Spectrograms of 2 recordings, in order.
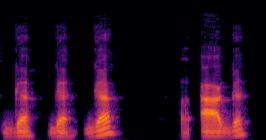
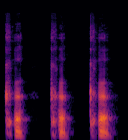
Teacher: So G and K are both velar sounds. So one is voiced, g, g, g, ag, and then we have K, the voiceless velar sound, k, k, k, right?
